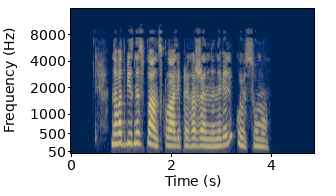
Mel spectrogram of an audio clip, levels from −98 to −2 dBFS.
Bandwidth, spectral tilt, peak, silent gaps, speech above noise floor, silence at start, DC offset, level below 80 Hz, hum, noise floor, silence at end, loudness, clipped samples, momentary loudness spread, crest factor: 9.8 kHz; -3.5 dB/octave; -4 dBFS; none; over 67 dB; 0.55 s; under 0.1%; -76 dBFS; none; under -90 dBFS; 0.95 s; -23 LUFS; under 0.1%; 12 LU; 20 dB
